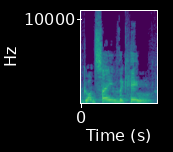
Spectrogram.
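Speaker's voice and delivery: slow, high cheer, only half shouted; mock crowd cry. Common people hailing the king, retold as a mild mock cry. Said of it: "they're all screaming out".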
